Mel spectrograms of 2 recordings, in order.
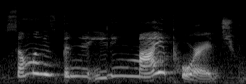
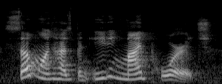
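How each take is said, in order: First: It is said in a tiny, high bear voice. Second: It is said in a big, deep bear voice.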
